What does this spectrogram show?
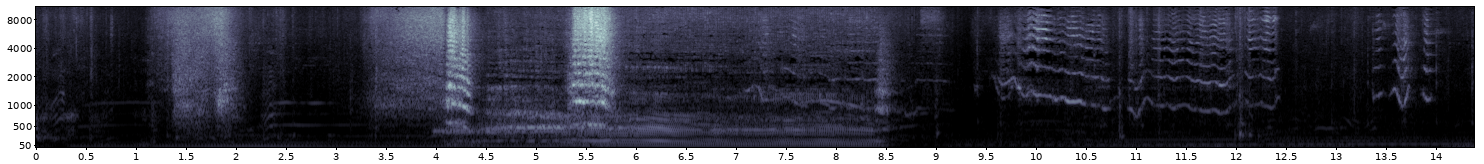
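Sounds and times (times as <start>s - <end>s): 
Asian elephant giving loud rough calls in Thailand: 3.8s - 8.6s.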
